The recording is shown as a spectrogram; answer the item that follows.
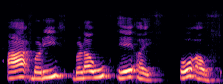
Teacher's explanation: इसमें दो मात्रा का समय लगता है और इनकी संख्या सात है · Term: दीर्घ स्वर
